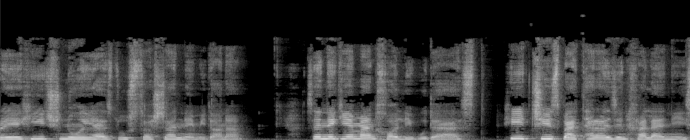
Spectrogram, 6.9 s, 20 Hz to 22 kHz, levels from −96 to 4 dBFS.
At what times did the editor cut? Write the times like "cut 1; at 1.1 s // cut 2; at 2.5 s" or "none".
cut 1; at 3.8 s // cut 2; at 5.0 s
